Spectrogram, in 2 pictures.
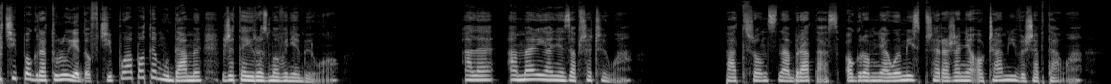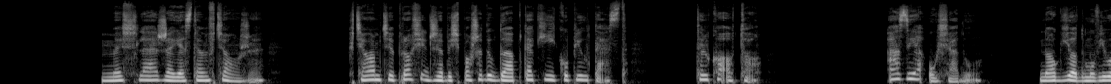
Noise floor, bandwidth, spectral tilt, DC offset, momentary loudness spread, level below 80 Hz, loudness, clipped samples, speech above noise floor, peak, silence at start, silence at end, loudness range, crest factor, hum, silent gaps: under -90 dBFS; 19.5 kHz; -5.5 dB/octave; under 0.1%; 13 LU; -56 dBFS; -21 LUFS; under 0.1%; over 70 dB; -4 dBFS; 0 s; 0 s; 7 LU; 18 dB; none; 3.86-4.61 s, 6.74-7.25 s, 11.31-12.08 s, 14.25-14.56 s, 17.84-18.02 s, 19.18-19.97 s, 21.45-21.50 s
